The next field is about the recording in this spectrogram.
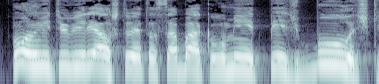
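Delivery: mocking, scoffing tone. Kirre, displeased with the show, speaks up about the dog, mocking. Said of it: "насмешливо проговорил Кирре".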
